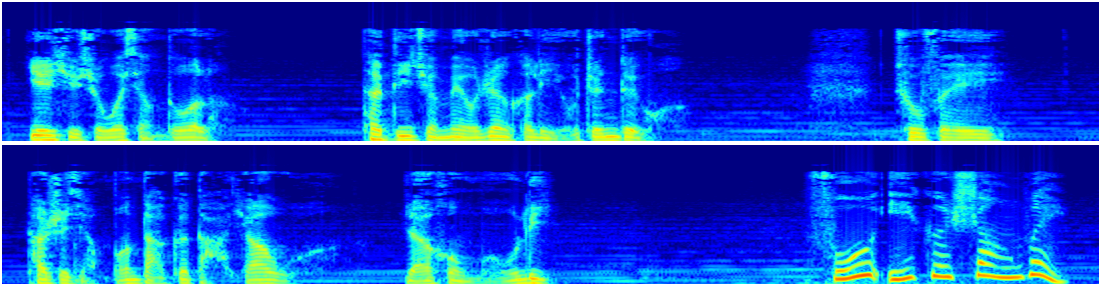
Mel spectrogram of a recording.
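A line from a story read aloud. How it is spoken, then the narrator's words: Flat, after a pause. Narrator (Chinese): 荣寒生沉默了一会儿，淡淡道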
